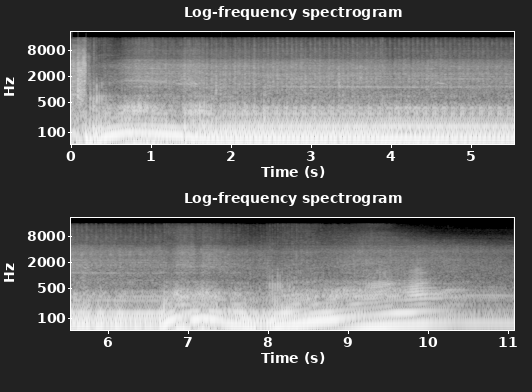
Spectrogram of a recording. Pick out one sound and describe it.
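A car engine idles with a deep, loud exhaust rumble.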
